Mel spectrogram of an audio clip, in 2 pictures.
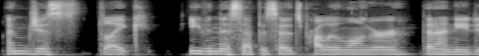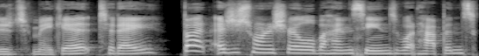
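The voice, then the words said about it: Strained, fading voice. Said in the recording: “now I'm starting to lose my voice ... after my voice gets better ... I got to save my voice”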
